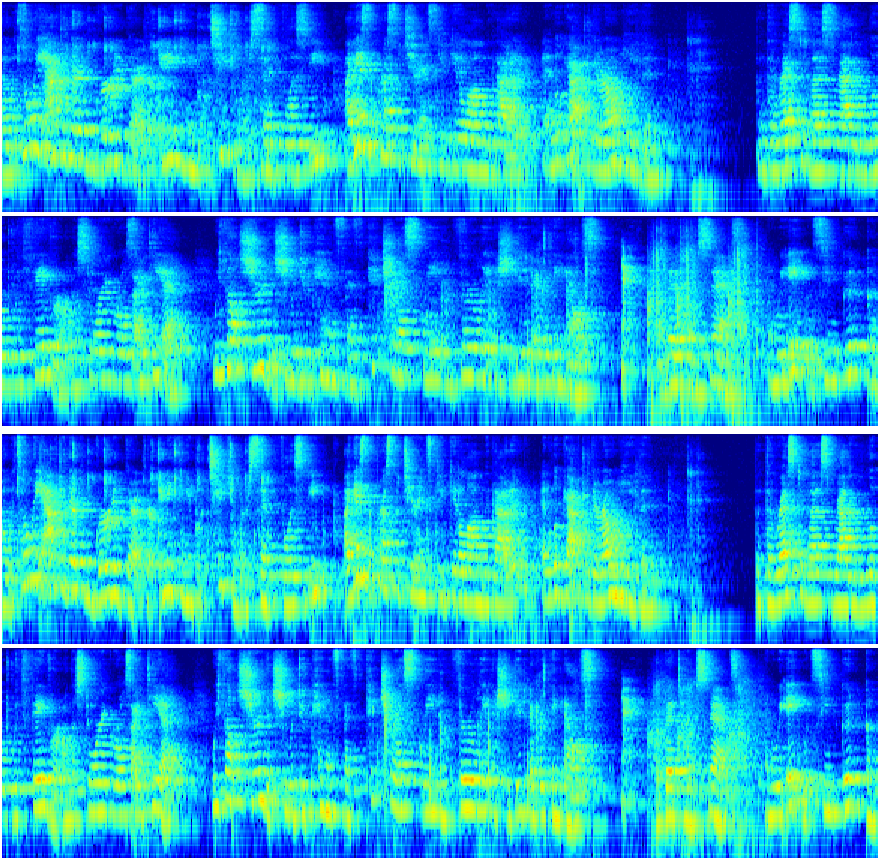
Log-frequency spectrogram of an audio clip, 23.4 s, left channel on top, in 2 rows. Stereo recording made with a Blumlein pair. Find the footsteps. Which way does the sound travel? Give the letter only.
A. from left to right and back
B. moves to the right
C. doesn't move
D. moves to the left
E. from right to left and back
D.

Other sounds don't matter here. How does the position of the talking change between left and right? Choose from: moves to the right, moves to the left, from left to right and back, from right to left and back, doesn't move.
doesn't move.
